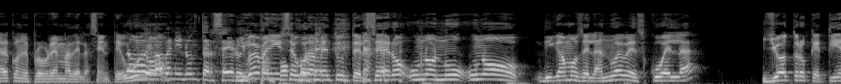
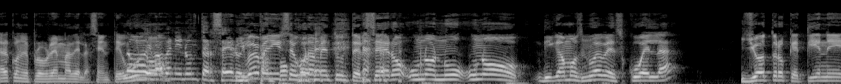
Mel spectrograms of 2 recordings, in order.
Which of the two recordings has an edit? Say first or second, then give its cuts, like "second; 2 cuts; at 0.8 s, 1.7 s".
second; 1 cut; at 5.8 s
